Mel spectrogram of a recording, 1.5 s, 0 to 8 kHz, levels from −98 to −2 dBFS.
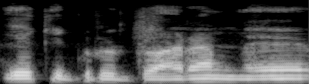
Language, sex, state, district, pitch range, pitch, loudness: Hindi, male, Bihar, Gopalganj, 95-105 Hz, 100 Hz, -23 LUFS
